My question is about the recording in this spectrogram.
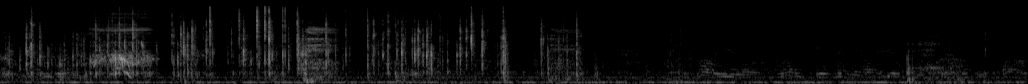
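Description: Foil gel-mask pouch crinkling in quick irregular clicks as it is squeezed and handled to get out the last of the gel, busiest over the first six seconds and then only a few faint clicks.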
